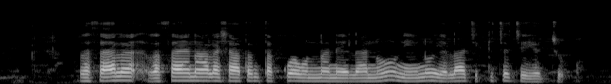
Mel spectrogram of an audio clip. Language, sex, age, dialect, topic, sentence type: Telugu, female, 36-40, Telangana, agriculture, question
